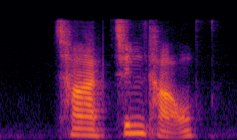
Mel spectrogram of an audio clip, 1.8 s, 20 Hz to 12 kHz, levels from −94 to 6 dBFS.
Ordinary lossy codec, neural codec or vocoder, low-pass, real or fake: AAC, 48 kbps; codec, 16 kHz, 0.8 kbps, ZipCodec; 7.2 kHz; fake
